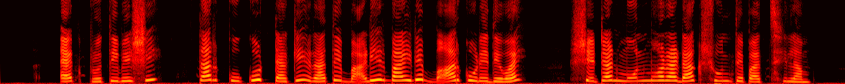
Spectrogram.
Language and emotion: Bengali, sad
